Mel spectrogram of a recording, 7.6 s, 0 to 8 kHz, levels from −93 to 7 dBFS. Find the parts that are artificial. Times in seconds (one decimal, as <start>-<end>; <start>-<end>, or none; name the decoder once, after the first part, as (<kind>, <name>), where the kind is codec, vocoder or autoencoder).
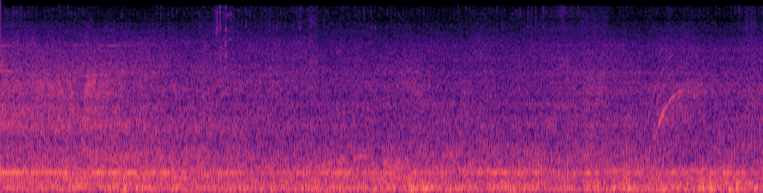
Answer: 5.5-6.4 (codec, SNAC)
